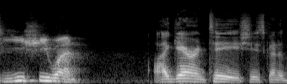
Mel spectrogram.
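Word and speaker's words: Ye Shiwen: are hearing her name how do you pronounce it again i believe it's yi she went i guarantee she's going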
